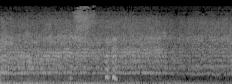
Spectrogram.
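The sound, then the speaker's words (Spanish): Flies buzz steadily, a continuous droning hum with a brief louder swoop as one passes near, with no voices present. “Solo pude verle un momento, pero el aroma y las moscas no fueron lo suficiente para distraerme de su aspecto.”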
